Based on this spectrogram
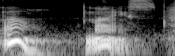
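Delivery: whispered, impressed, under the breath. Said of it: "I was like".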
